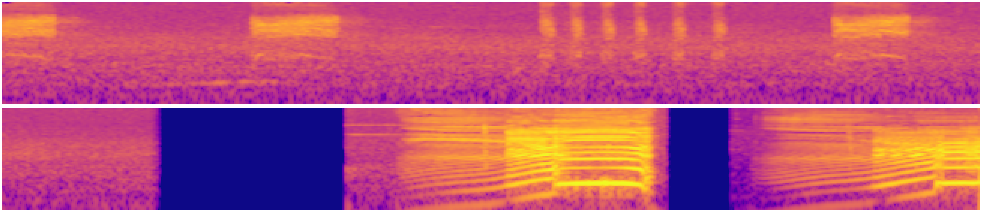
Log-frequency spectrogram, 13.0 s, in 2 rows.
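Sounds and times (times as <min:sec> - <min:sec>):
squirrel alarm calls: 0:01.7 - 0:02.4, 0:05.6 - 0:06.2.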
